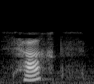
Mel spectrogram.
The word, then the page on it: 's Harz: Alsatian; Bas-Rhin; Herrlisheim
